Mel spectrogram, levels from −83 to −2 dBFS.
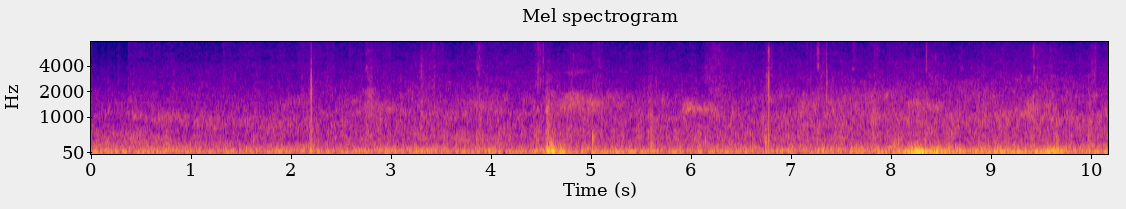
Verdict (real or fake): fake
